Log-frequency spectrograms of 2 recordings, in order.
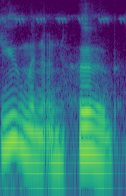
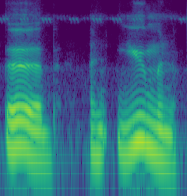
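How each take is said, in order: First: The initial h sounds are clearly pronounced. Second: The initial h sounds are left silent. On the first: "rather than human and herb" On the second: "Americans go with herb and human"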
